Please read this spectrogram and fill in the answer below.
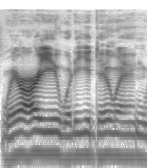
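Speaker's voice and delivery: usual speaking voice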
